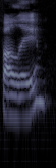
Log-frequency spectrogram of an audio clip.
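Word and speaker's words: fale: you called this yeah these are called Follies it's about FA le and pronounced folly and Follies are they're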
